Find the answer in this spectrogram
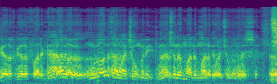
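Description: Speech only: a voice talking continuously in a language the recogniser did not transcribe, with nothing else standing out.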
